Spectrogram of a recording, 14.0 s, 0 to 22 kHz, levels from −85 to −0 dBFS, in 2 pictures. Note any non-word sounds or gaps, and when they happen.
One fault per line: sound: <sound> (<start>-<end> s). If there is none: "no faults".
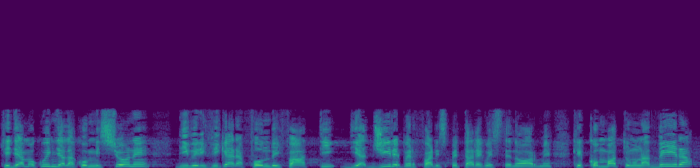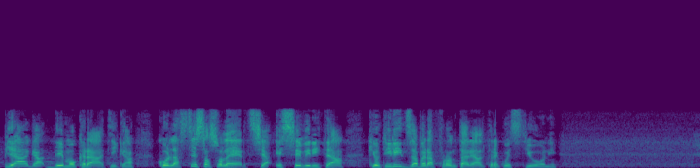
no faults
